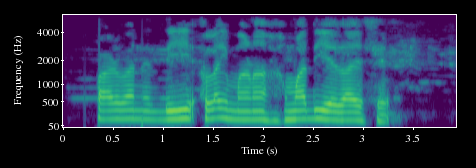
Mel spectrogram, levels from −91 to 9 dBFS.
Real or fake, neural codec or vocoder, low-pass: real; none; 5.4 kHz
